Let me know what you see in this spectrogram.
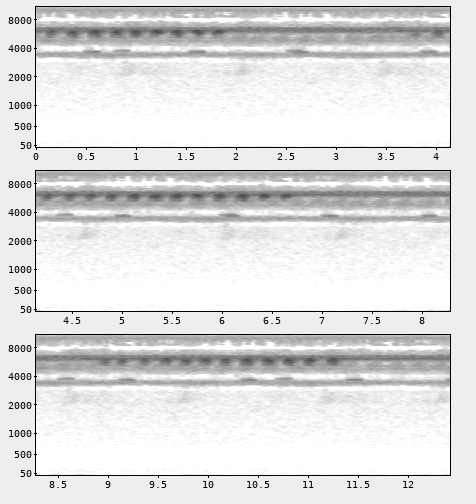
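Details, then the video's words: Crickets in night ambience, a steady high shimmering trill under bursts of rapid chirps that come in runs of about two to three seconds, pausing and starting again, with faint low background hiss. "Night ambience, Cricket Conversations"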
